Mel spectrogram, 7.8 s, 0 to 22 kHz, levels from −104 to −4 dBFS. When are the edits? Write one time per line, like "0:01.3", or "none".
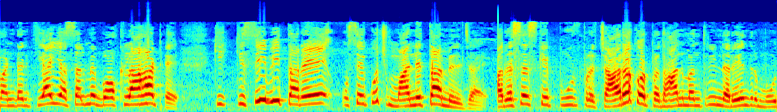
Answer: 0:05.0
